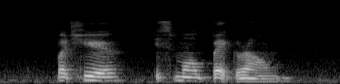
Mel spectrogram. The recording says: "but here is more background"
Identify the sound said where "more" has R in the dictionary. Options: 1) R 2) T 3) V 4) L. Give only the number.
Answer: 4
